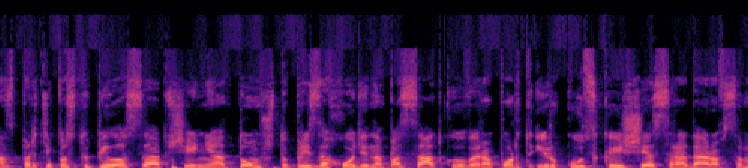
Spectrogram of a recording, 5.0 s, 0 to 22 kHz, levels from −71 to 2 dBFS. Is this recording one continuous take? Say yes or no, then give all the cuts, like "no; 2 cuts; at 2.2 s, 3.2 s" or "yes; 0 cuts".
yes; 0 cuts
